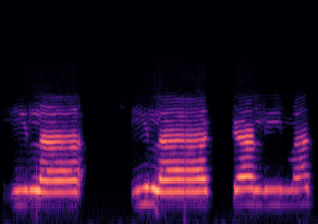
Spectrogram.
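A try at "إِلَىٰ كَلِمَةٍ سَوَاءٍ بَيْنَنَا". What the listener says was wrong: Jangan seperti terputus satu nafas.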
